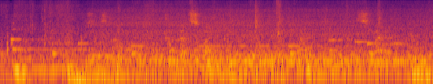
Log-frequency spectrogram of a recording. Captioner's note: people chattering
